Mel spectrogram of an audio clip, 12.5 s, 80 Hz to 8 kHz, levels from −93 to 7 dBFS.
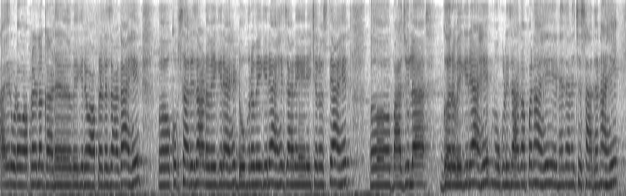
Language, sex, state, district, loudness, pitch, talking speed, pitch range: Marathi, male, Maharashtra, Pune, -16 LUFS, 270 Hz, 150 wpm, 260-275 Hz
